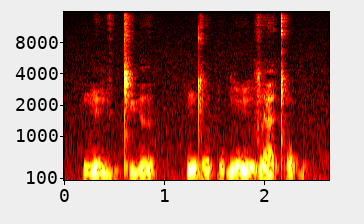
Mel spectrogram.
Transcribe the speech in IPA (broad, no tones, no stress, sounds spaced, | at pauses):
m ẽ b i ɡ tʼ y ə̯ | n d o ə̯ p o ɡ ũː ɡ l a tʼ ɔ b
